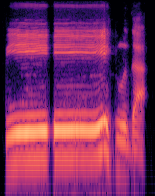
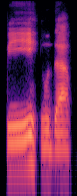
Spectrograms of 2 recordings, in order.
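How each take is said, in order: First: The long vowel is held for six counts. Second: The long vowel is held for two counts. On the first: "enam harokat" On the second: "dua harokat"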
